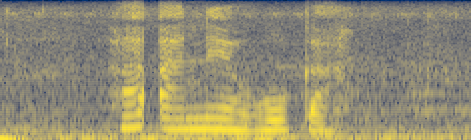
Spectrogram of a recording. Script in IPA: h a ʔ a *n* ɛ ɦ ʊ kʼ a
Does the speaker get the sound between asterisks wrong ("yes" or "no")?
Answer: no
